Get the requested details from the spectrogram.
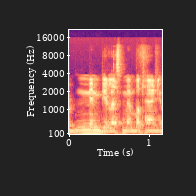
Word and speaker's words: Mimbulus Mimbletonia: Nimbulus Nimbletonia. Or Mimbulus Mimbletonia, whatever. – Yeah, Mimbulus Mimbletonia. – You did both spell it wrong, but it is Mimbulus Mimbletonia.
